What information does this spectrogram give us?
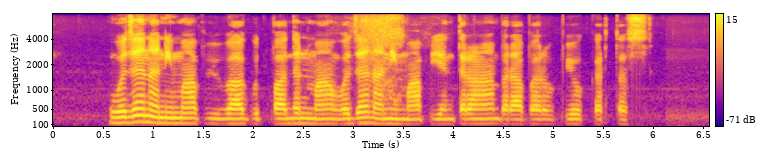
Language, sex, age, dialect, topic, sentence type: Marathi, male, 18-24, Northern Konkan, agriculture, statement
